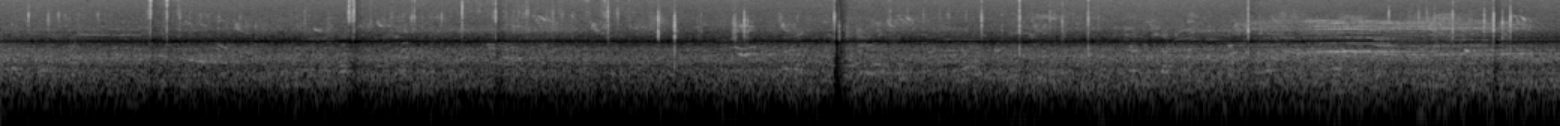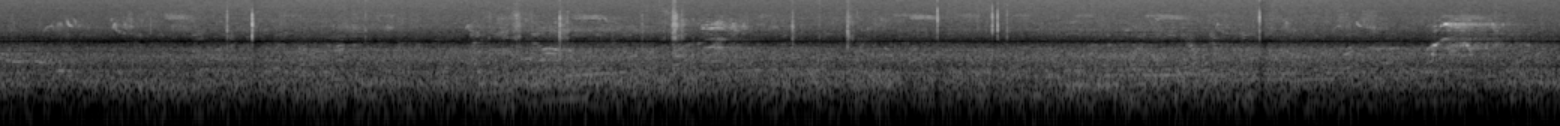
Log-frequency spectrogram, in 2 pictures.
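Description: Sharp, irregular clicks of a female common chaffinch pecking and husking sunflower seeds on a wooden feeder tray, over a steady outdoor background hum.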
